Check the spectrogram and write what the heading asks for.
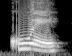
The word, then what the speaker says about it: queue: Is it Q, que? Right? Oftentimes people will usually say this as que, but it's not, it's Q. Just basically Q.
